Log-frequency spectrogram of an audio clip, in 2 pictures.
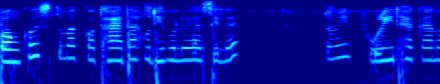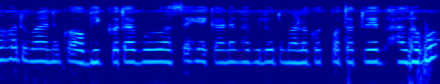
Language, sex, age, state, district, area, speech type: Assamese, female, 18-30, Assam, Jorhat, urban, spontaneous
